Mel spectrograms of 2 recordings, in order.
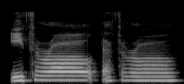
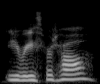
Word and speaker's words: erythritol: And in the cookbook, in the recipes, a lot of the recipes have the ingredients, and I'm going to pronounce it wrong. Ethyl. Oh, erythritol?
